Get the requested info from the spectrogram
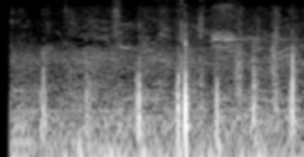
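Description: Running footsteps of a cricket bowler's run-up: a string of short thuds, about three or four a second.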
